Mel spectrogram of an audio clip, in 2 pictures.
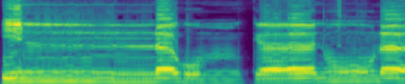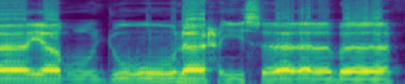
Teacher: mim bertemu dengan Kaf ini kita namakan dengan izhar syafawi yaitu suara mimnya harus dengan jelas tidak boleh ditahan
